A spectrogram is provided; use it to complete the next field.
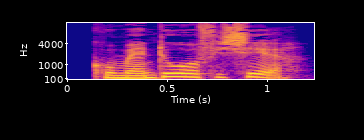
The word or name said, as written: kommandoofficer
